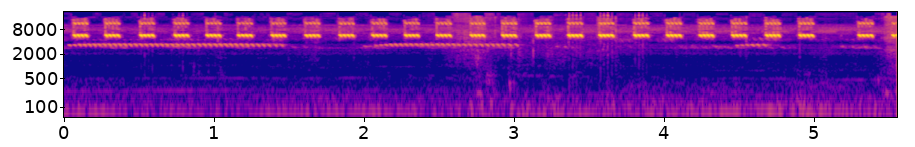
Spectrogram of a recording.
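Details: Cricket at night with quick, piercing pulses at a steady rate, briefly pausing twice. Lower drawn-out trills of another insect come and go beneath.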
